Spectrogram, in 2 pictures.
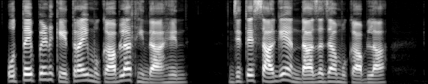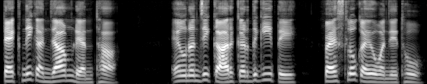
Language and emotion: Sindhi, neutral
